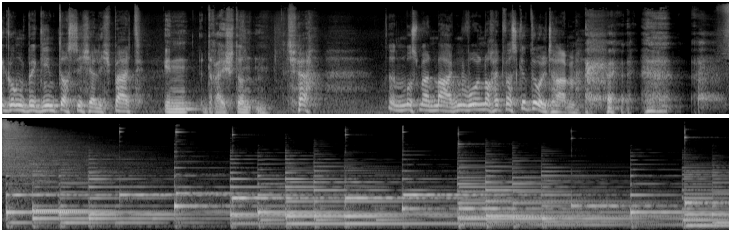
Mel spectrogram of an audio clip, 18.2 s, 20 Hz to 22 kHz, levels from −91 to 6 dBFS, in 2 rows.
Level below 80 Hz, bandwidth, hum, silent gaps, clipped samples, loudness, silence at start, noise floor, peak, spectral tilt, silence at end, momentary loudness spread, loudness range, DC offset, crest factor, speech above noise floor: -56 dBFS; 19 kHz; none; none; under 0.1%; -26 LUFS; 0 s; -49 dBFS; -10 dBFS; -5 dB/octave; 0 s; 12 LU; 3 LU; under 0.1%; 16 dB; 25 dB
